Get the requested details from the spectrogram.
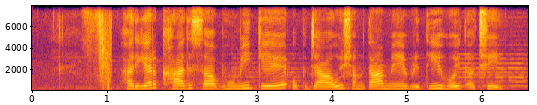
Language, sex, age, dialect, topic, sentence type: Maithili, female, 46-50, Southern/Standard, agriculture, statement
